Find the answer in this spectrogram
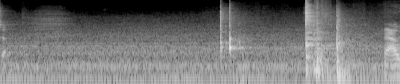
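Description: Stainless steel kitchen pans and utensils being handled on a counter: one sharp clink a little past two seconds in, then a louder clatter of metal about three seconds in.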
